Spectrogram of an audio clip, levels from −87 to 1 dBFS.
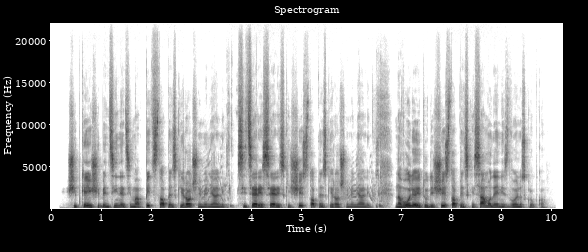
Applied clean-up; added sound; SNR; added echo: neural mask model Resemble Enhance denoiser.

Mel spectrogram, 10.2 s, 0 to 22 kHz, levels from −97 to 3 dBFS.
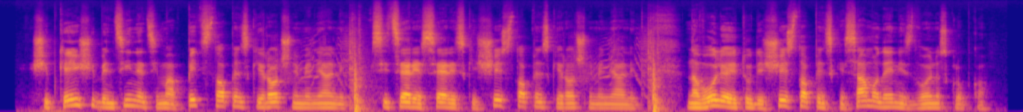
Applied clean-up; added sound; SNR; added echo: none; Squeak / Slam / Wood; 7 dB; none.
